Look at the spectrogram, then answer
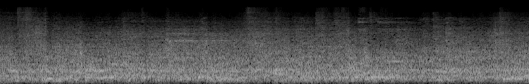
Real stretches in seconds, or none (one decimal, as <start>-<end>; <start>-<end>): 1.1-2.3; 3.0-4.8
